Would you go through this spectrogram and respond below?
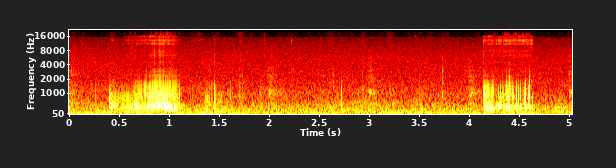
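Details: A snoring rabbit gives two soft, rasping breath bursts about three seconds apart, each lasting under a second, with near silence between them.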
